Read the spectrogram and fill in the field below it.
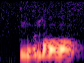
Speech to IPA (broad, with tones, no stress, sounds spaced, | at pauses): n u˩˧ ə̯ m ɔː˧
